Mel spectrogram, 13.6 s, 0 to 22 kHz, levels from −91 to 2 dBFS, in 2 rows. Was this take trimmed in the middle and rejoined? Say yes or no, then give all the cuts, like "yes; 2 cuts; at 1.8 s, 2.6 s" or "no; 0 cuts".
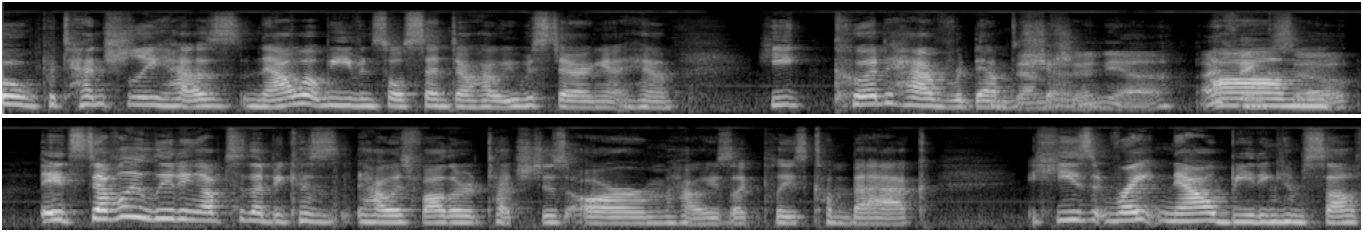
no; 0 cuts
